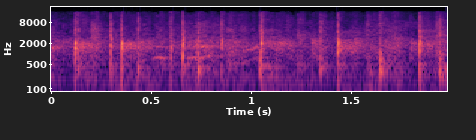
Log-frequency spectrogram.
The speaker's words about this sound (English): Like please, a large Dixie Queen round of applause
